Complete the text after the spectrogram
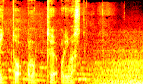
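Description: A man speaks briefly and casually, close to the microphone.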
